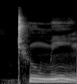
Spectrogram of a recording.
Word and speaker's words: Thummim: It's the pronunciation is tumim in the pronunciation, but he says tome.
